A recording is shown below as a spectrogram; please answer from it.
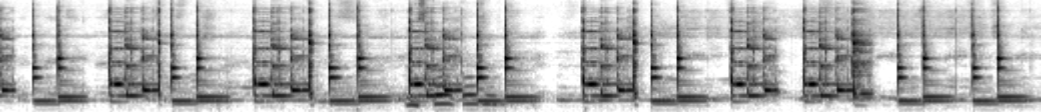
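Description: A bright, ringtone-like electronic melody of quick plucked or mallet-like notes. It repeats the same short phrase over and over, with brief gaps between the phrases.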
